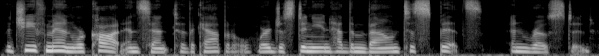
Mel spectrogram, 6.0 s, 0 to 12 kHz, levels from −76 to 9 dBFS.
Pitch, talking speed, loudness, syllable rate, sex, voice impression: 200 Hz, 190 wpm, -19 LUFS, 4.7 syllables/s, female, feminine, adult-like, powerful, fluent, raspy, intellectual, calm, friendly, lively, strict, sharp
